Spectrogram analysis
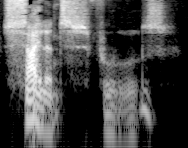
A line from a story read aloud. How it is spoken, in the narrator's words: Telemachon murmured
